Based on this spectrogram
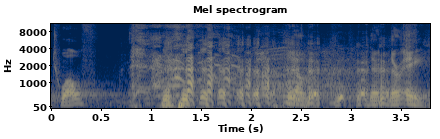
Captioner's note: men laugh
